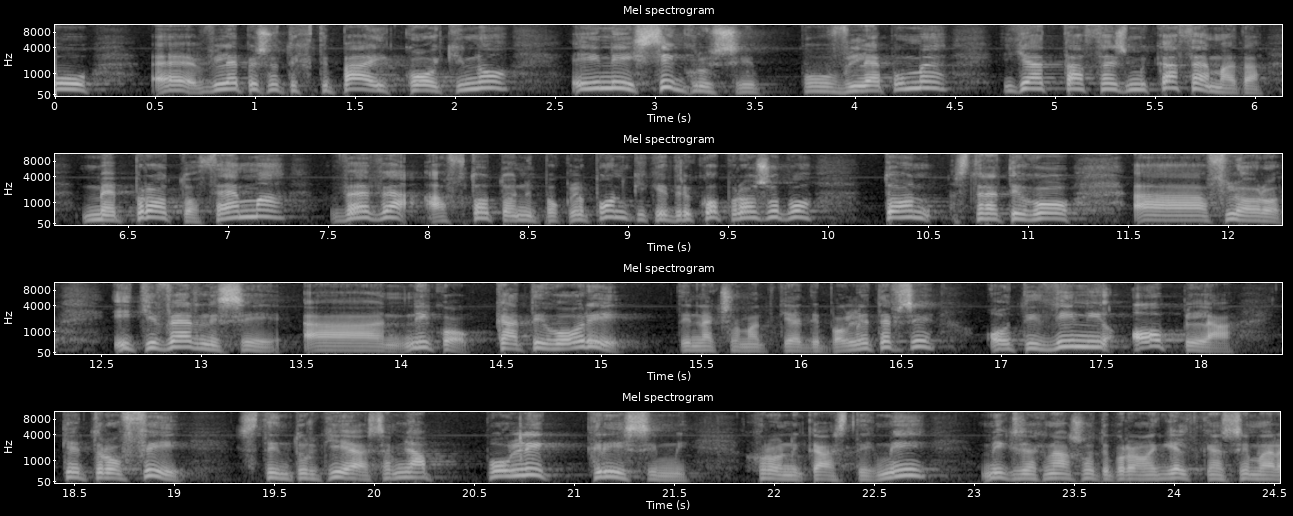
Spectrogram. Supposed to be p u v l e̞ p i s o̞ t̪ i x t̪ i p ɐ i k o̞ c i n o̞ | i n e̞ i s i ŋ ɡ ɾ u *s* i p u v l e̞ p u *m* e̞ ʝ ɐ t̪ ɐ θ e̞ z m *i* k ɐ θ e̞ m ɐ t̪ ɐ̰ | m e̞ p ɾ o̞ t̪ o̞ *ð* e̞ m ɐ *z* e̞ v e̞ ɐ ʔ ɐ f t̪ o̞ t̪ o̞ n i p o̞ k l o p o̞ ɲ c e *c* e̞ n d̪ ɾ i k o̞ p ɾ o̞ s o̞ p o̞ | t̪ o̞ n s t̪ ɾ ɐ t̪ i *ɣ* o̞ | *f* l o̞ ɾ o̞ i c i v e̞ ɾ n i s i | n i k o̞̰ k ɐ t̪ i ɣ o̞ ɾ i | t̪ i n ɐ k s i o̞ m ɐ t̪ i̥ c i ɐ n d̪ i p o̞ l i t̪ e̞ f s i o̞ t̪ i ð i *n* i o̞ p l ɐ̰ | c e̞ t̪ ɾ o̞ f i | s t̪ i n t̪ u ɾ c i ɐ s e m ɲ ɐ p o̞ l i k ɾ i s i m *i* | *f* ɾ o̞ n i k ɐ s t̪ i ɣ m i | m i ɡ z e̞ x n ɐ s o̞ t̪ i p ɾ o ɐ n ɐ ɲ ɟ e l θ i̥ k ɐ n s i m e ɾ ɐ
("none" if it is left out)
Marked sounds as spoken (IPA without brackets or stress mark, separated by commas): s, m, i, θ, v, c, ɣ, f, n, i, x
